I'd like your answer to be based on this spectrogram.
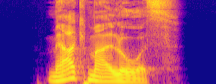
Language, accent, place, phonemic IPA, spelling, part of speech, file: German, Germany, Berlin, /ˈmɛʁkmaːlˌloːs/, merkmallos, adjective, De-merkmallos.ogg
- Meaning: 1. featureless 2. uncharacteristic, insignificant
